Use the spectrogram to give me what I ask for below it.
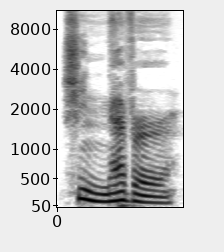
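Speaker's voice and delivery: usual speaking voice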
